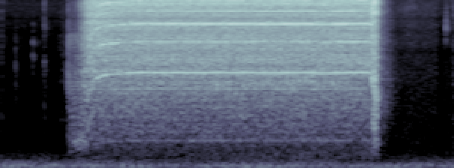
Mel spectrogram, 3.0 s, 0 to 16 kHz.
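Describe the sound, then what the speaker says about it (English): A power drill with a 6mm bit drilling a hole whirs steadily at high speed for about two seconds, starting and stopping abruptly, close by with nothing else around it. "I'm just going to put a 6mm drill in there"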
